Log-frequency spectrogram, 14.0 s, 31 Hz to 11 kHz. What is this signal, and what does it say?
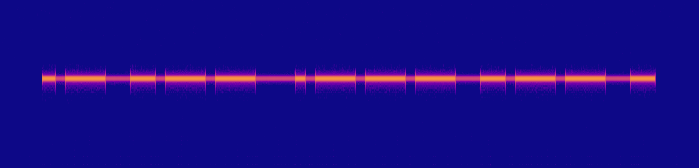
Radio time signal (WWVB), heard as a tone whose level steps once a second, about 700 Hz. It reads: 0 1 0 0 M 0 0 0 1 0 0 1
